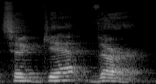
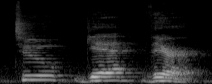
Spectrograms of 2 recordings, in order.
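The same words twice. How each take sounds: First: The stress is on the middle syllable. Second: The stress is not on the middle syllable. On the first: The speaker calls it right. "So I stressed get" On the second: The speaker calls it wrong. "I didn't say together"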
